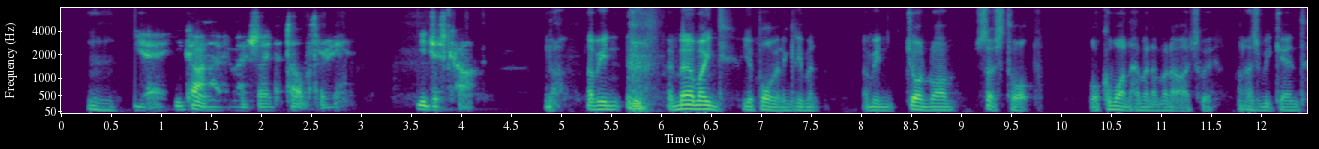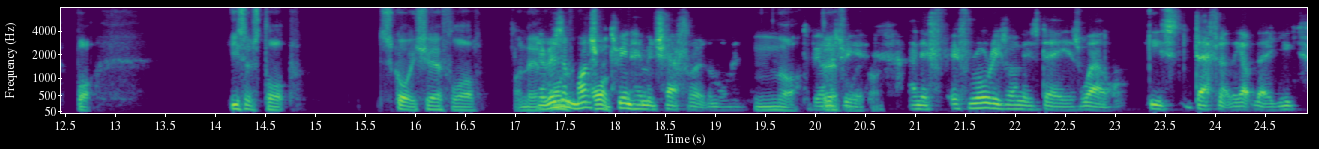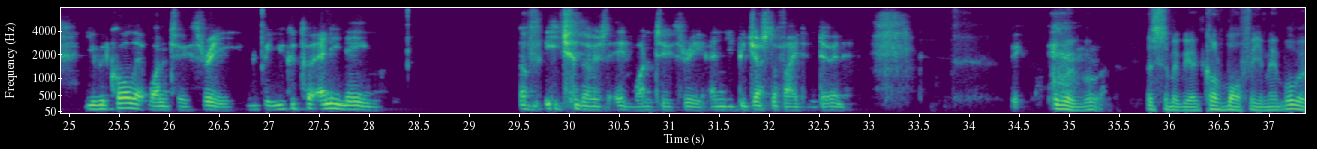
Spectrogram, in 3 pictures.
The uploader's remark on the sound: We had to record this weeks episode via Skype due to circumstances out of our control, the audio is shite so please bear with us and we apologise in advance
